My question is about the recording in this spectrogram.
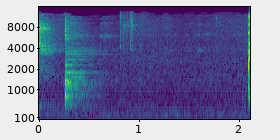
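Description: A single clink against a stainless steel mixing bowl about a quarter second in, as eggs are tipped into the flour with a wire whisk resting in the bowl; then only low background.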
